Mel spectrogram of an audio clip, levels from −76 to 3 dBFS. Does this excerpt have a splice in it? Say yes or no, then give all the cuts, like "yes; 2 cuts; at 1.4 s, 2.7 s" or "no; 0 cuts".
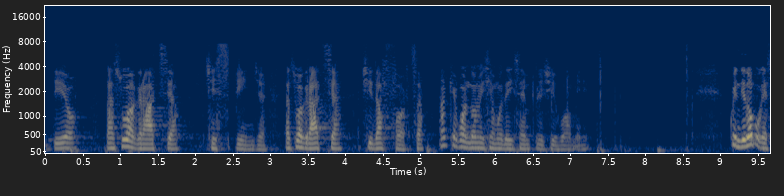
no; 0 cuts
